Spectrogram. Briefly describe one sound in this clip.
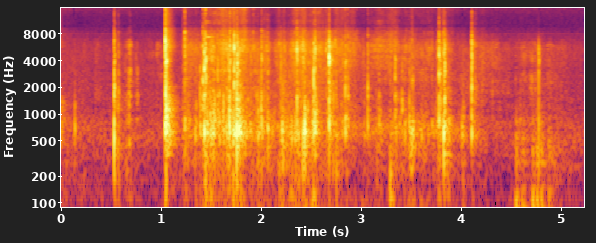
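A plastic case rattles and rustles as it is handled.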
